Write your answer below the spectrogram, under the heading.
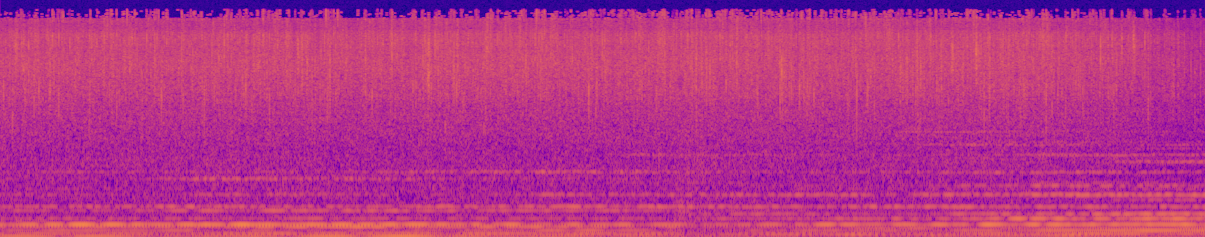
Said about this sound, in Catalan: Cauen les primeres gotes i et refugies en una petita cavitat sota unes roques, contemplant amb admiració el fantàstic espectacle de la pluja.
